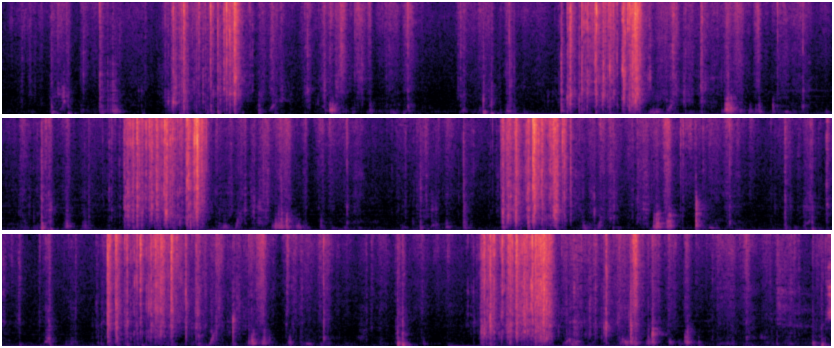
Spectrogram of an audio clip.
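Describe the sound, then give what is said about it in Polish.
A tarot card deck being shuffled and cut, with about six crisp, papery bursts of riffling and slapping, separated by brief quieter pauses. No one speaks. “przekładam.”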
